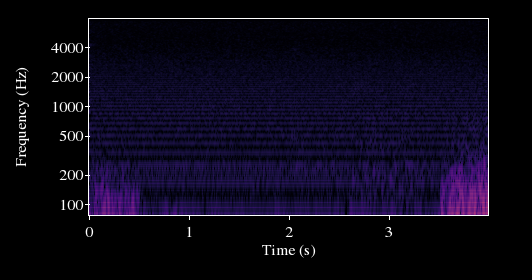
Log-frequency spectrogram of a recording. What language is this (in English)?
Swedish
